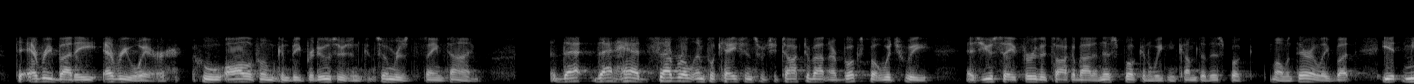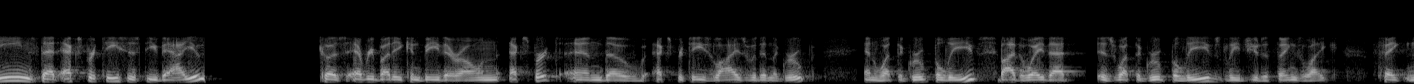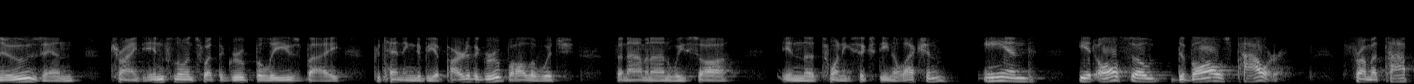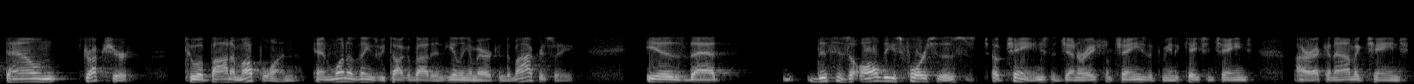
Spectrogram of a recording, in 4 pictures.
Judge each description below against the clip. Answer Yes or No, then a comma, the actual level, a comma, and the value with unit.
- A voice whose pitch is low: Yes, low, 110 Hz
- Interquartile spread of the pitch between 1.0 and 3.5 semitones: No, average, 3.9 semitones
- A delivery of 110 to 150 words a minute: No, average, 170 wpm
